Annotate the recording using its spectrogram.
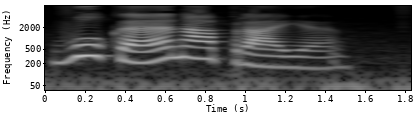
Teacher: The word com, when followed by definite or indefinite articles, becomes usually less nasal.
